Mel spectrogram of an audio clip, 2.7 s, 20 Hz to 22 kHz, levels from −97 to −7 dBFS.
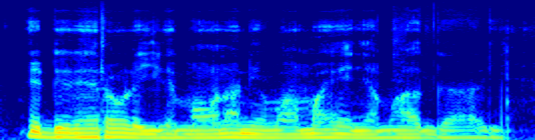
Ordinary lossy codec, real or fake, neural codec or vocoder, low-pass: none; fake; codec, 44.1 kHz, 7.8 kbps, Pupu-Codec; none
